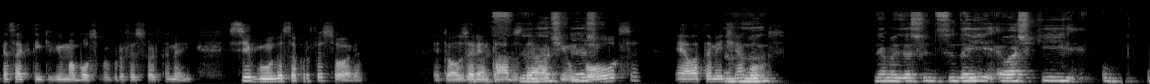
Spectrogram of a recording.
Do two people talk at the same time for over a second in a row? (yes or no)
yes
